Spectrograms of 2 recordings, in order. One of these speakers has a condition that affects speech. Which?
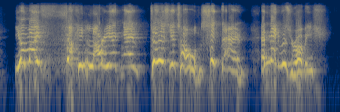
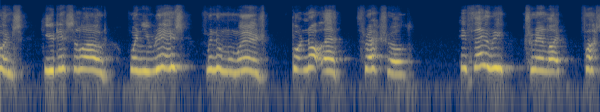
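The second: cerebral palsy; wheelchair user.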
